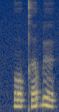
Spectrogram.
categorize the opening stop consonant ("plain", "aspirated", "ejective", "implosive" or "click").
aspirated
